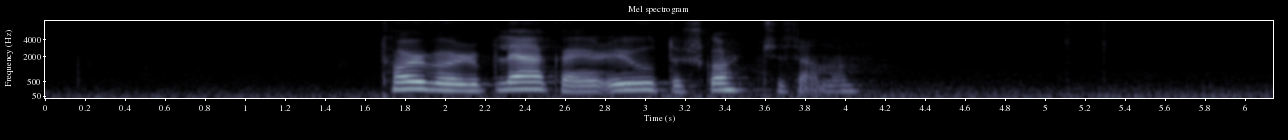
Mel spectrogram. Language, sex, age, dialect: Faroese, female, 15-35, Norðuroyggjar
